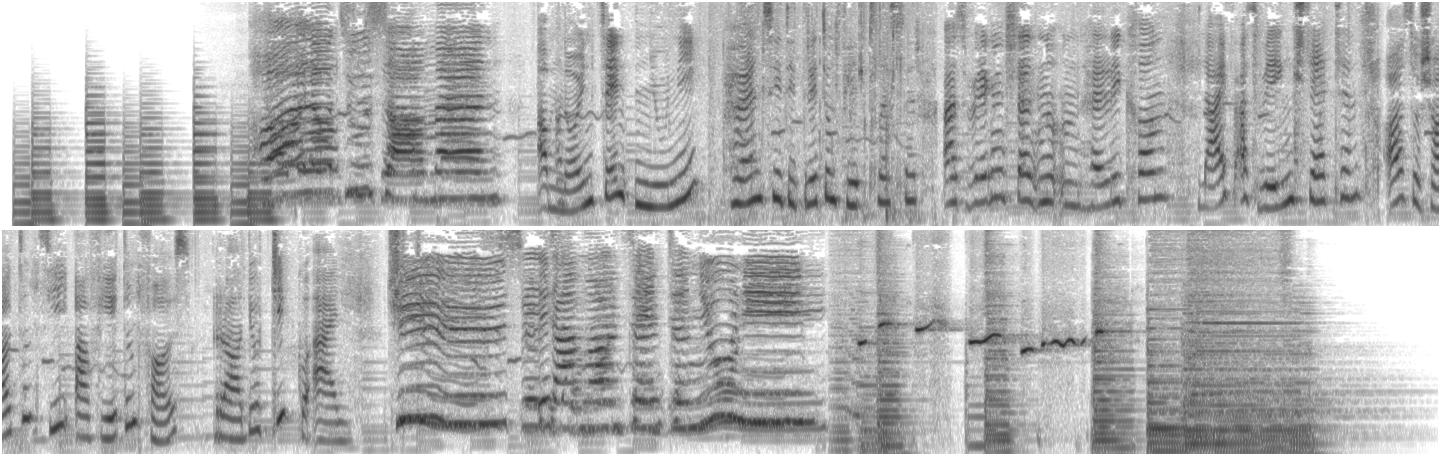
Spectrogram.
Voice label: Jingle; Hellikon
